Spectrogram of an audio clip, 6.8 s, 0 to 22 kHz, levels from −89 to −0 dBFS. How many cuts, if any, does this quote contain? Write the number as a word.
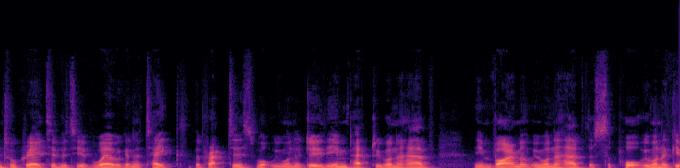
zero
